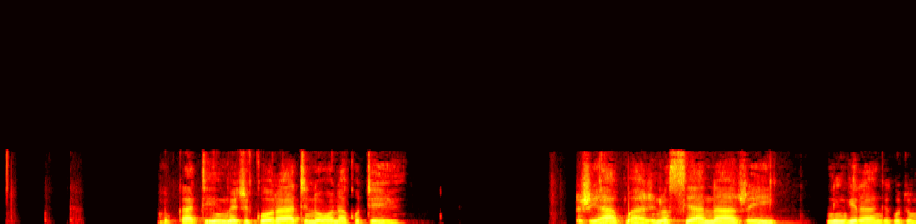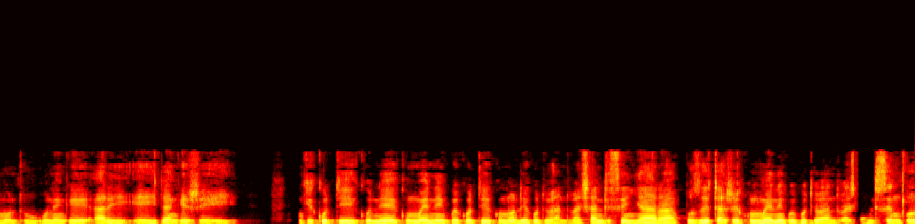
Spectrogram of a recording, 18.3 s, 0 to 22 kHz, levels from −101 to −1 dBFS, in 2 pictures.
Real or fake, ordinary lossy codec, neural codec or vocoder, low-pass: real; MP3, 48 kbps; none; 7.2 kHz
